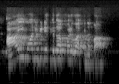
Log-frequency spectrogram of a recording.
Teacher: the stress is on I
